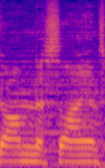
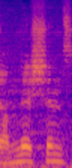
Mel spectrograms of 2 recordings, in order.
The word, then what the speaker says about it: omniscience: is the mission's Draft spelled like omnis science but it's actually omniscience is how you say that in this draft event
